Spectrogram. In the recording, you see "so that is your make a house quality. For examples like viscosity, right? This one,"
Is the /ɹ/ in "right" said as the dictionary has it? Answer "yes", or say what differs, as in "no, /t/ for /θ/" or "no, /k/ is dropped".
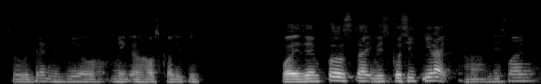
no, /l/ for /ɹ/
